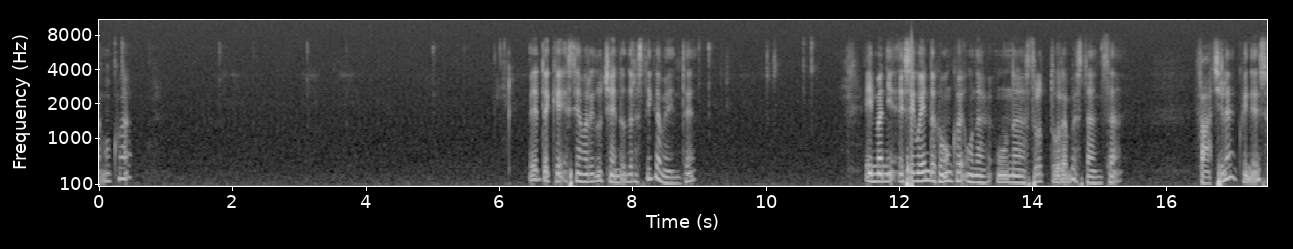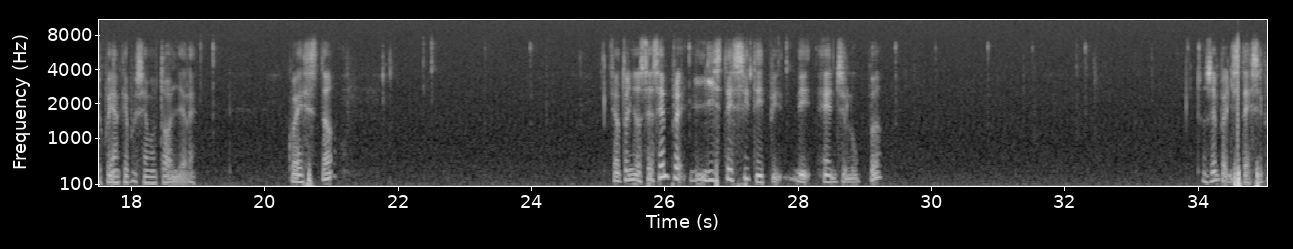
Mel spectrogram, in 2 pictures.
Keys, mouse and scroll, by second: 0.7-2.9 drag, 3.0-9.0 middle drag, 9.0-10.8 right drag, 10.0 Delete, 12.1-15.5 middle drag, 19.1-21.0 right drag, 21.8 Delete, 23.3-25.3 middle drag, 26.1-28.1 right drag, 27.2 Delete, 27.9 middle click, 28.3-33.4 middle drag, 33.8-34.8 right drag, 34.8 Delete.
